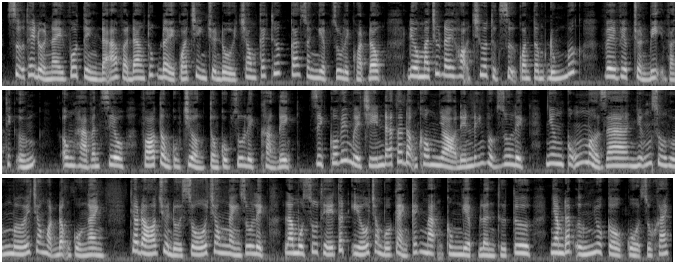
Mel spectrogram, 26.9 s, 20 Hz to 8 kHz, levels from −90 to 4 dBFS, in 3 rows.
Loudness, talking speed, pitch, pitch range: -23 LUFS, 260 wpm, 230 Hz, 205-260 Hz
